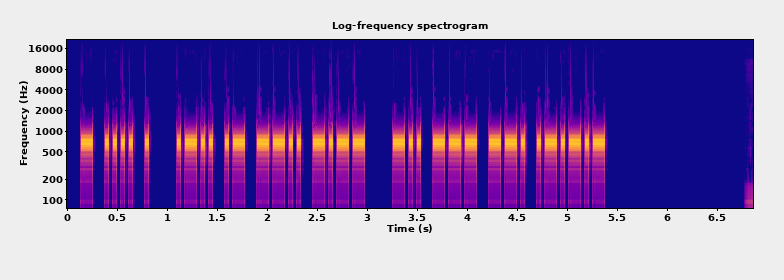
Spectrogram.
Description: Morse code, heard as a keyed tone, about 30 wpm, 700 Hz. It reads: THE LAZY DOG.
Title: Pangram Challenge v2 - 30wpm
